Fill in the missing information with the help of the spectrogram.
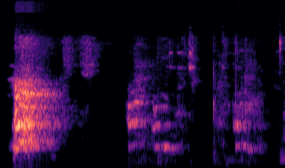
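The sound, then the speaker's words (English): Three dogs bark: one loud, harsh bark opens, then after a short pause a rapid, uneven flurry of smaller barks and yips follows, overlapping. “Now all three of them barking, so I apologize.”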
